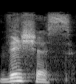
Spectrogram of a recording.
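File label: "vicious", English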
